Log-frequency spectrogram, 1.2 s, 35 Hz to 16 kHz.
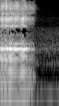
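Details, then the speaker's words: Simulated mouth snoring, done while awake, said to be three to five times louder than nose snoring and to vibrate the throat: a single loud, rough, buzzing snore lasting under a second. "nếu mà nháy vào miệng nó sẽ lớn hơn gấp khoảng từ 3 cho đến năm lần nó sẽ như thế này"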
